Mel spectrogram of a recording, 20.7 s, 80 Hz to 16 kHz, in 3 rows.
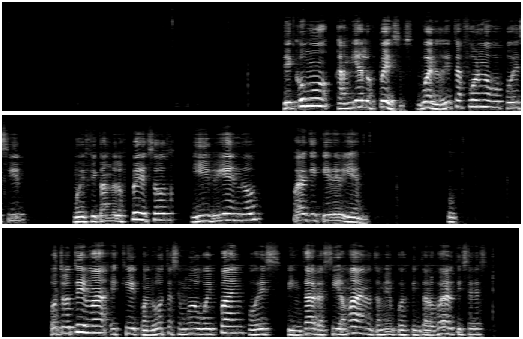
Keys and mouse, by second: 0.0 click, 0.3 r, 3.0 click, 3.2 r, 7.0 ctrl+Tab, 8.1 ctrl+click, 8.9 ctrl+click, 9.4 r, 11.8 click, 12.1 r, 14.2 ctrl+z, 17.5-20.1 drag, 20.3 ctrl+z.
